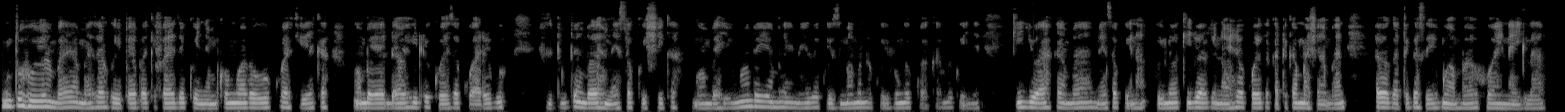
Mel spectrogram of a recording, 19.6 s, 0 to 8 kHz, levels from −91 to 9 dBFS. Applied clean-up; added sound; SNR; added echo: none; none; none; none.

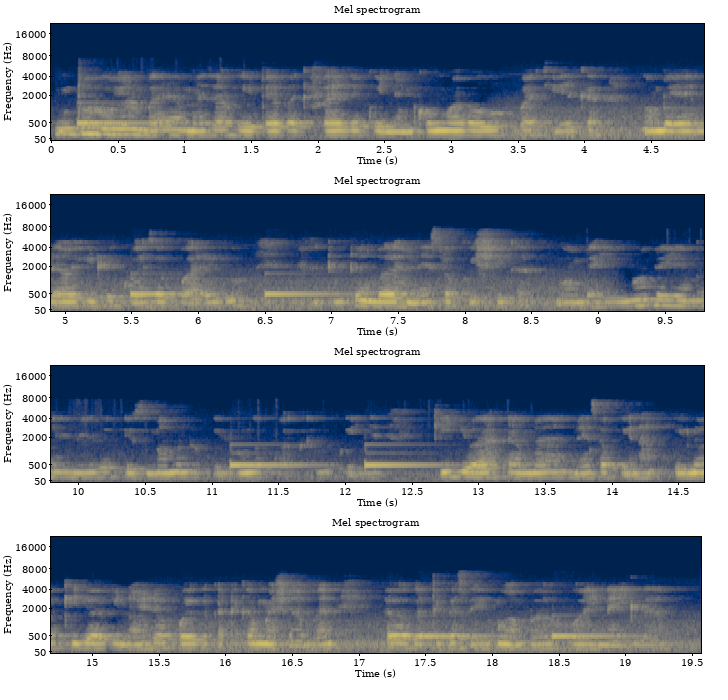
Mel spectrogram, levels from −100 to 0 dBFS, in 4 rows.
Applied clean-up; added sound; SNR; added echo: none; Fixed-wing aircraft, airplane; 7 dB; reverberation time 0.6 s.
